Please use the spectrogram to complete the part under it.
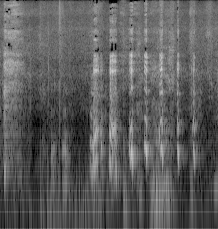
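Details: Monroe, a pet Siberian Husky, pinning her owner in nightly play indoors, giving a quick run of short grunting, talking yips about three per second, with a person's laughter and voice around them.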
